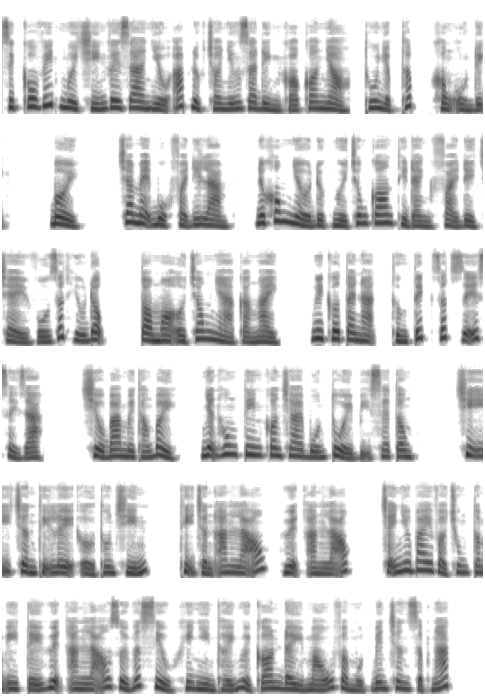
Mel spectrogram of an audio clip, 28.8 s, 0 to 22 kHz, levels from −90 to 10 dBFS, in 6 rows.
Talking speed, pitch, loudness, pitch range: 240 wpm, 220 Hz, -21 LUFS, 190-255 Hz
